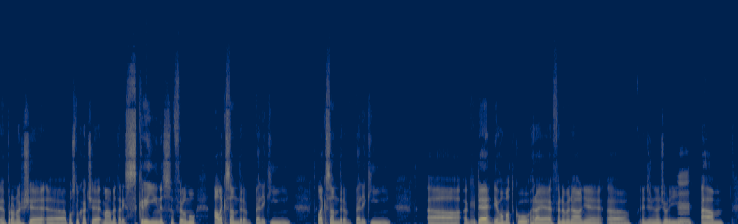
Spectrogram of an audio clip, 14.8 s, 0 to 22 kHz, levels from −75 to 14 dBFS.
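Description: At 0.44 s there's a repeated buffer: new audio didn't arrive in time, so a tiny slice, which fits a 20 ms buffer, plays twice more with a hard join, giving a quick buzzy stutter. The same happens at 2.90 s between "posluchače máme tady" and "z filmu", and at 9.43 s just before "jeho matku hraje fenomenálně", where the slice repeats three times. In between, at 6.34 s, a stream segment is repeated: the player queued the same chunk twice, so about 2 s of speech plays again through 8.34 s, with a small blip where it jumps back.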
